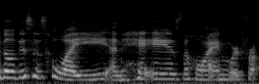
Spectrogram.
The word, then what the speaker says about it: he'e: The okina represents what they call an epiglottal stop. So that's why it sounds like that.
